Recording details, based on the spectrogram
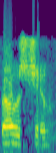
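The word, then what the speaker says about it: Rosechu: No, it's two syllables. Rose Chew. You don't say the E. It's just Rose Chew.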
